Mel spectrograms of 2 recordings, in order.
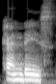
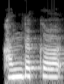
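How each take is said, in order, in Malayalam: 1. ഈ പേര് s ശബ്ദത്തിലാണ് അവസാനിക്കുന്നത്. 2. ഈ പേര് k ശബ്ദത്തിലാണ് അവസാനിക്കുന്നത്.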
